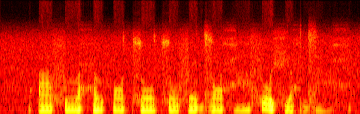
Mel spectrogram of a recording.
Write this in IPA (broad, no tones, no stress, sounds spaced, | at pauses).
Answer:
ʔ a f ɯ ħ ɯ h ɔ t͡s o t͡s o f e d͡z ɔ ħ a̤ f o fʲ ɯ ħ d͡z a̤ ħ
